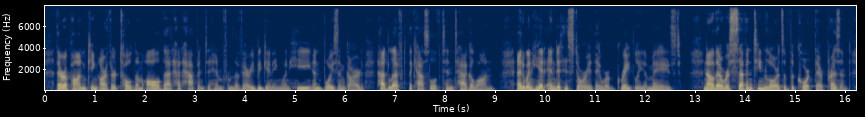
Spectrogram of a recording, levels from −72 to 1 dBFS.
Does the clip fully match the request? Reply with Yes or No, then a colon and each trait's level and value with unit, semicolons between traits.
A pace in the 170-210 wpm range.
Yes: average, 175 wpm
